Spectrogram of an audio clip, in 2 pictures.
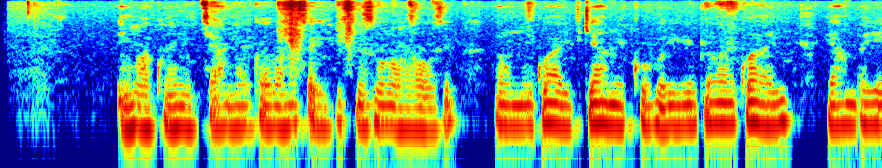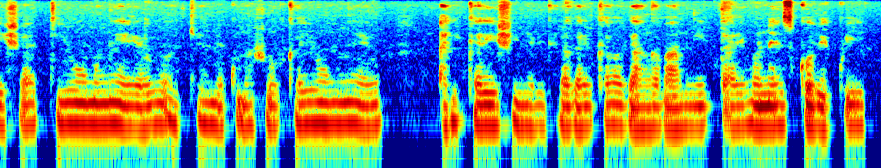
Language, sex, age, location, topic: Kinyarwanda, male, 25-35, Huye, health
